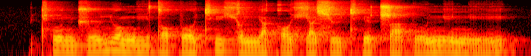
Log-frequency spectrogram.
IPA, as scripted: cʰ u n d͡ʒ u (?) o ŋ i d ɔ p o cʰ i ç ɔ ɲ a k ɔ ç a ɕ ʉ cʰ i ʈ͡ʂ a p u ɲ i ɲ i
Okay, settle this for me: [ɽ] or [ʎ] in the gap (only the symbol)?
ʎ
